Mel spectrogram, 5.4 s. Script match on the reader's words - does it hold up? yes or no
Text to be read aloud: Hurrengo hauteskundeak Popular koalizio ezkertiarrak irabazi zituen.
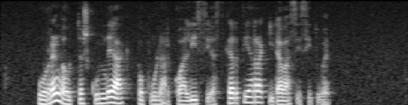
yes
